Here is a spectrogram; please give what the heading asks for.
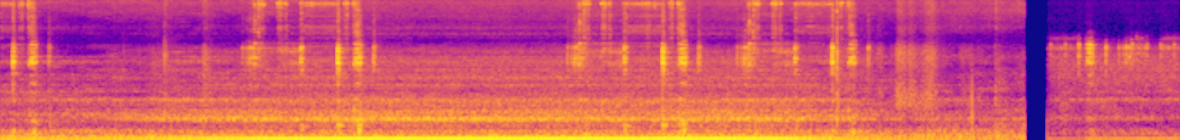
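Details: Xbox external hard drive, warm but not hot, with a steady low hum and sharp regular clicks about three or four a second; flipping the drive did not help and cables were secure. The owner expects it will die soon, so a drive failure is suspected.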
